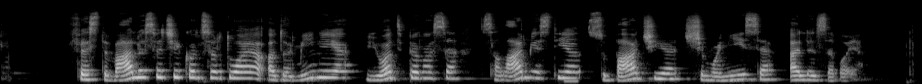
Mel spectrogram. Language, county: Lithuanian, Vilnius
